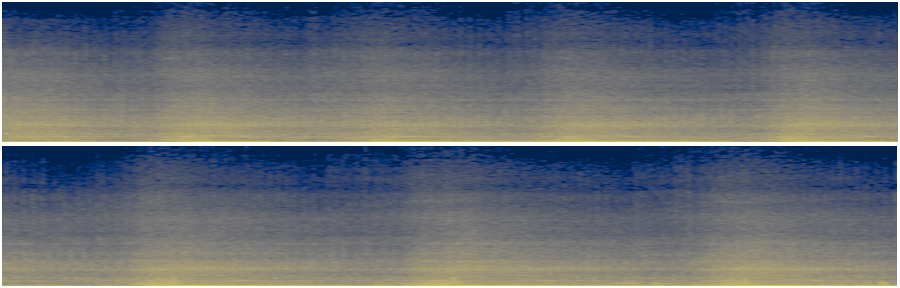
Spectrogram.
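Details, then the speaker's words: Daewoo Lanos petrol engine, knocking for about two months, worse hot than cold and under load; revved up and down with a dull knock rising on the revs. Crankshaft or connecting rod bearing knock suspected, sump to be removed. Engine knock under revving. "мое предположение что это постукивает коленвал"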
